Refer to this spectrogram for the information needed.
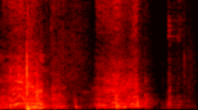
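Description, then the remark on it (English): A zipper is pulled open on a violin case in a few rasping, uneven strokes, with a sharper tug near the start, to get the violin out for polishing. The scratchy zipping is fairly quiet and no one is talking. “I'm gonna open my violin so I can do some, so I can polish it while I'm talking to y'all.”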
